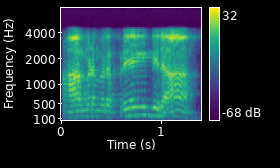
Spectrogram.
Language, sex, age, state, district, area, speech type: Kannada, male, 30-45, Karnataka, Mandya, rural, conversation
